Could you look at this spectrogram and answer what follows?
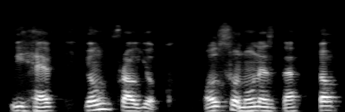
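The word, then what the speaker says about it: Jungfrau: The name Yong Fra is quite unique and not everyone pronounces it correctly. Some people say it as Jaff France, but the right way to say it, Yong Fra.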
